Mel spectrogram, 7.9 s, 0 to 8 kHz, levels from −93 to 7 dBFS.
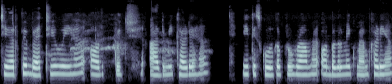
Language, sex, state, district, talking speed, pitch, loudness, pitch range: Hindi, female, Bihar, Gopalganj, 175 wpm, 245 Hz, -17 LUFS, 235-255 Hz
